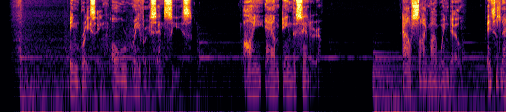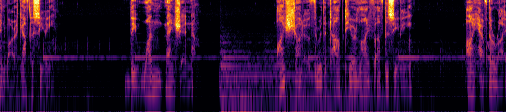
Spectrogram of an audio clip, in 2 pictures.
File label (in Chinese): 男 英语 中青年 品质感地产广告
